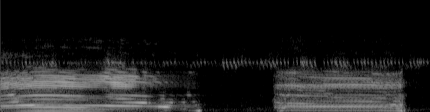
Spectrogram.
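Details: Large red deer stag roaring at nightfall near a fixed live camera in the El Rocío marsh, Doñana National Park, Andalusia, Spain, answering distant stags: two long, rough, harmonic roars with a brief pause, over a steady pulsing cricket chorus.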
